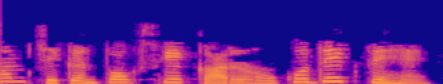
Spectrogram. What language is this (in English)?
Hindi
